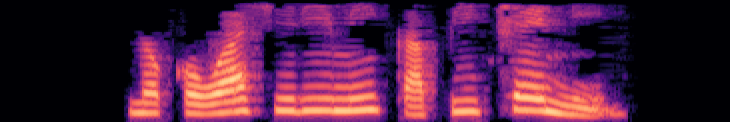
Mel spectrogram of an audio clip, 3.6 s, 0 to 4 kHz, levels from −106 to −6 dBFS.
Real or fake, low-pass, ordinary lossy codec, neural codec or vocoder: real; 3.6 kHz; MP3, 16 kbps; none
